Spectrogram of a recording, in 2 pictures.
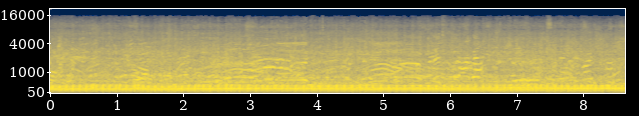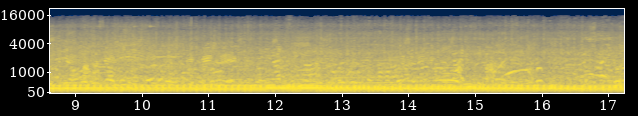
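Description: A crowd of people chatters and shouts around close by.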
